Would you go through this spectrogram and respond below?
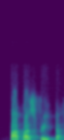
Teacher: you should feel little to no air when you say pan in espanol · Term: spanish p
